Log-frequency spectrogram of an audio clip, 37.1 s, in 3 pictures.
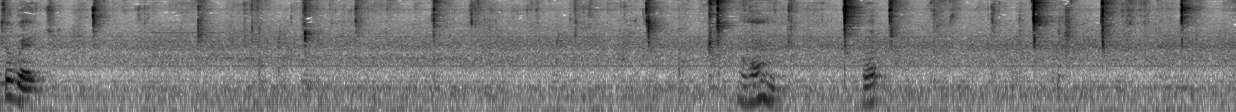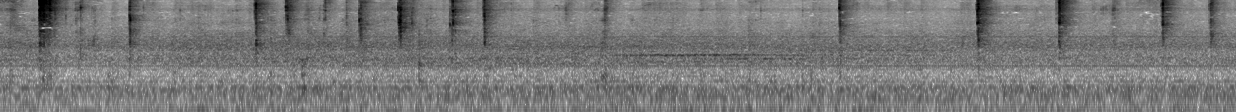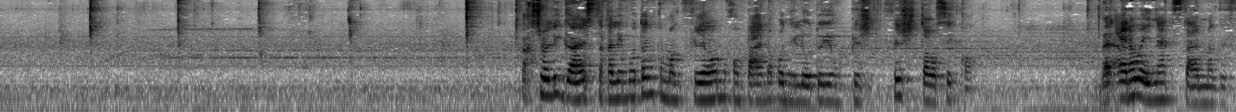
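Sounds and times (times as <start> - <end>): steady low hum: 0.0 - 37.0
wet chewing and lip smacks: 0.5 - 30.1.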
